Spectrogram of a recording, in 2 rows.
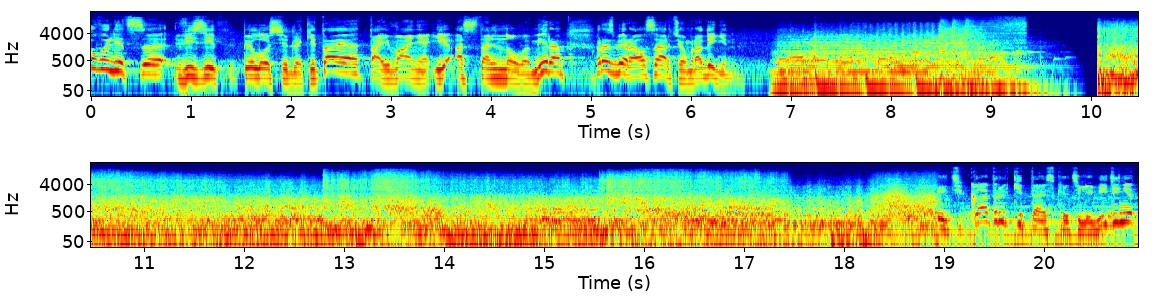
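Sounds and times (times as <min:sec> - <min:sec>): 
speech: 0:00.0 - 0:06.9, 0:19.4 - 0:20.9
tonal music: 0:06.8 - 0:10.0
artillery fire during military exercises: 0:10.0 - 0:19.0.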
